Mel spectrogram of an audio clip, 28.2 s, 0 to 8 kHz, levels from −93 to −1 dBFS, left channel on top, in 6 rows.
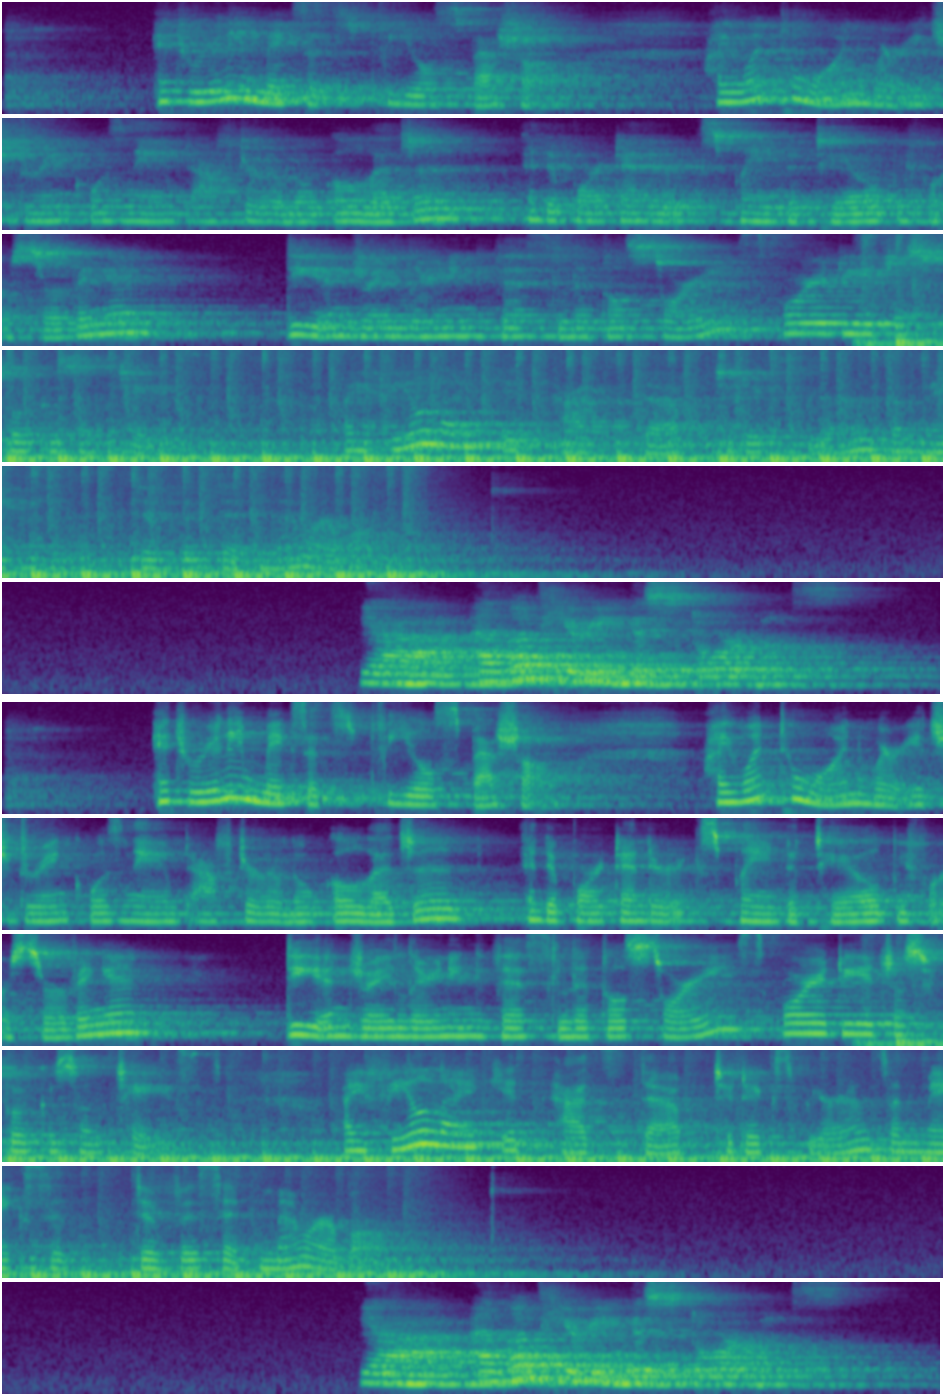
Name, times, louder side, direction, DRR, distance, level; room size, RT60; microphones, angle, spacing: voice 1, 0.7-7.0 7.3-10.1 10.8-15.1 15.4-19.2 19.5-20.8, right 5 dB, 80° right, 8 dB, 0.4 m, -28 dB
sound 1, 13.7-20.9, left 2 dB, 30° left, 0.4 m, -28 dB
voice 2, 25.3-27.2 27.6-27.7, equal, 15° right, -4 dB, 2.2 m, -22 dB
11.0 x 9.2 x 2.4 m, 2.1 s
head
